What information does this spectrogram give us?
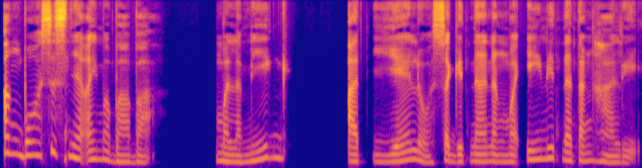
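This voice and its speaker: A woman reading a scripted dramatic story in a measured, suspenseful way with dramatic pauses. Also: sits low, animated, no room sound, clean studio sound.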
